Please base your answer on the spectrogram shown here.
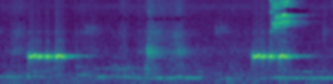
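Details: Actively singing local zebra dove, used as a lure for other birds: two bubbling, trilled coos ending in drawn-out tones, a soft bump between them, and a brief high rustle over a steady low hum.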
